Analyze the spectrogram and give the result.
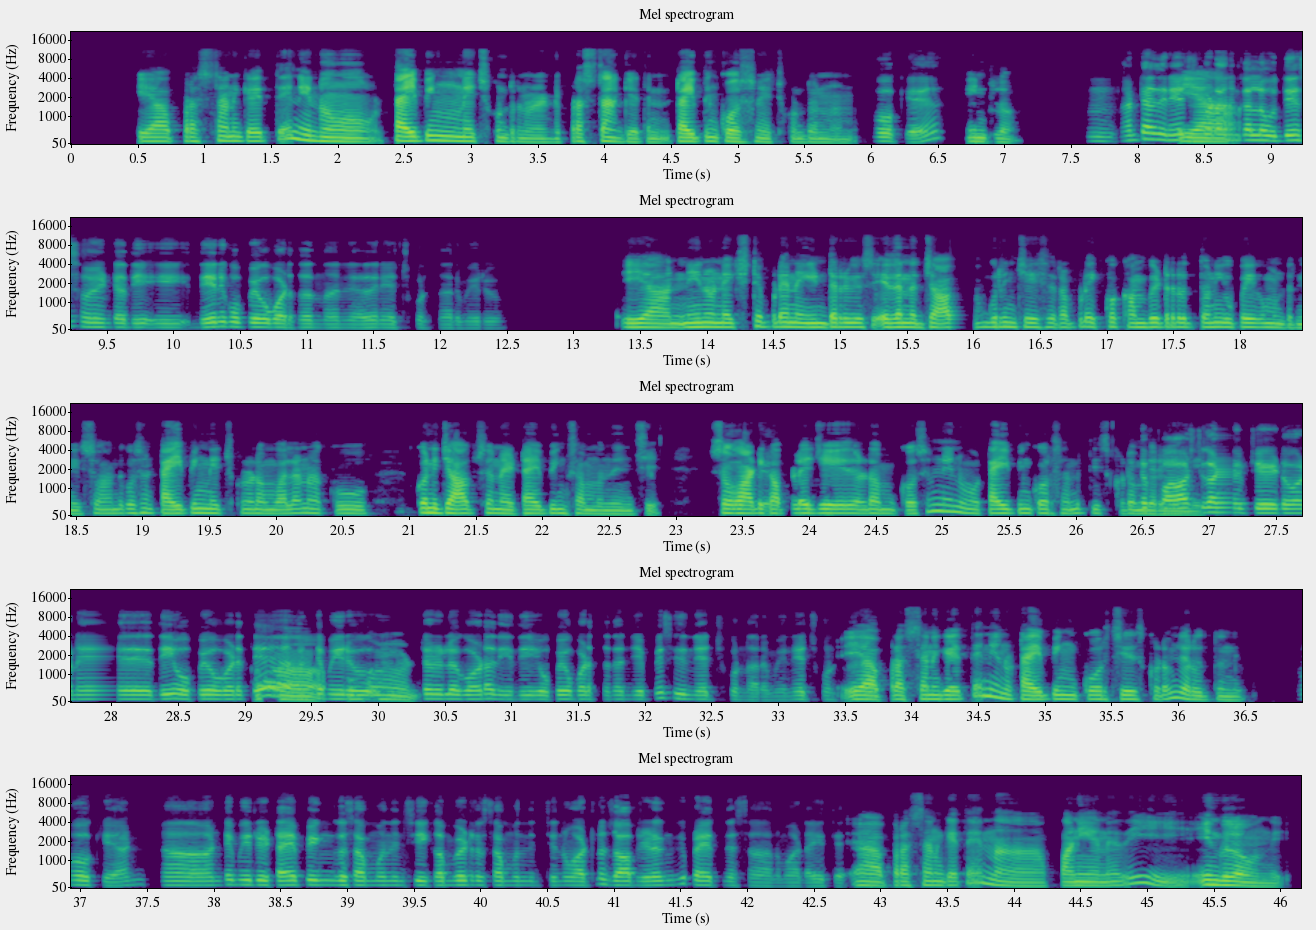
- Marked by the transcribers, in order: in English: "టైపింగ్"; in English: "టైపింగ్ కోర్స్"; in English: "ఇంటర్వ్యూస్"; in English: "జాబ్"; in English: "సో"; in English: "టైపింగ్"; in English: "టైపింగ్"; in English: "సో"; in English: "అప్లై"; in English: "టైపింగ్"; in English: "ఫాస్ట్‌గా"; other noise; in English: "ఇంటర్వ్యూ‌లో"; in English: "టైపింగ్ కోర్స్"; in English: "టైపింగ్"; in English: "జాబ్"
- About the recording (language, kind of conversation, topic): Telugu, podcast, మీ జీవితంలో మీ పని ఉద్దేశ్యాన్ని ఎలా గుర్తించారు?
